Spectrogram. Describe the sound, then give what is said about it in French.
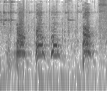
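A dog barks four times in quick succession, sharp, with short gaps between each bark and no other sounds around it. “Robin se fit réveiller par l'aboiement de son chien et le chant du coq”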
